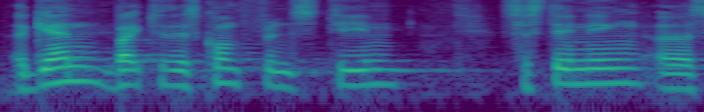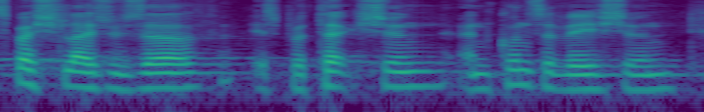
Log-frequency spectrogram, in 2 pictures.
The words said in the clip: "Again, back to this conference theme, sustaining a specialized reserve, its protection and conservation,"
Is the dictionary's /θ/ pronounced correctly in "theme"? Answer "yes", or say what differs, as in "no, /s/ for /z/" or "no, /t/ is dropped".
no, /t/ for /θ/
